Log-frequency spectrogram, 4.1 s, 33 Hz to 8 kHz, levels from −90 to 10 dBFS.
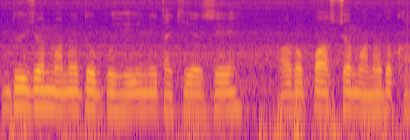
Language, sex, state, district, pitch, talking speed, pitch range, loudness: Nagamese, male, Nagaland, Dimapur, 110 Hz, 205 wpm, 105-115 Hz, -19 LUFS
